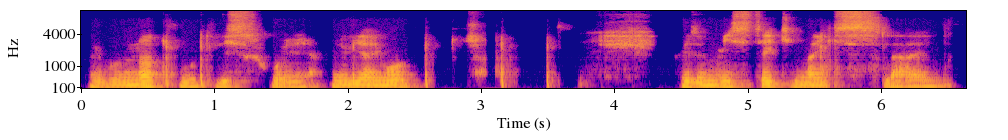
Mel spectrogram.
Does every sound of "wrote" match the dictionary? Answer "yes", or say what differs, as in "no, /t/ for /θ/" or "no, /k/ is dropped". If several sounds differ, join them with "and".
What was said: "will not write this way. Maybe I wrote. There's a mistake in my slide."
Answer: no, /w/ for /ɹ/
